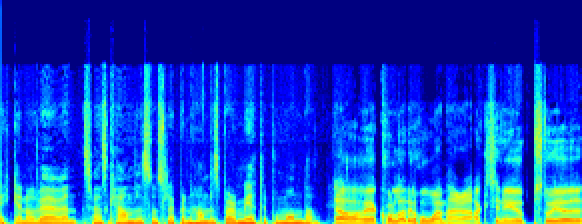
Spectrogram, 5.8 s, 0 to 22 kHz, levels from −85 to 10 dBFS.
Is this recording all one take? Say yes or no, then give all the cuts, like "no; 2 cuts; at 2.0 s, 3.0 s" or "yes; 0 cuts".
no; 1 cut; at 3.3 s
